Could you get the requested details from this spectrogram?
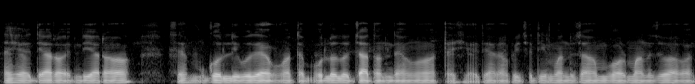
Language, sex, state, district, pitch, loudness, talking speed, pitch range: Chakma, male, Tripura, Unakoti, 90 Hz, -20 LUFS, 225 wpm, 85-90 Hz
